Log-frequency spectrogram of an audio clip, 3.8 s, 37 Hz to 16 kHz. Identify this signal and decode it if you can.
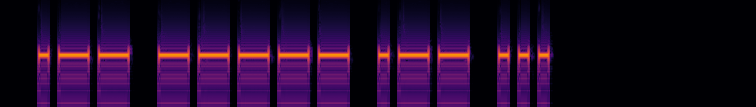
Morse code, heard as a keyed tone, about 25 wpm, 700 Hz. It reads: W0WS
